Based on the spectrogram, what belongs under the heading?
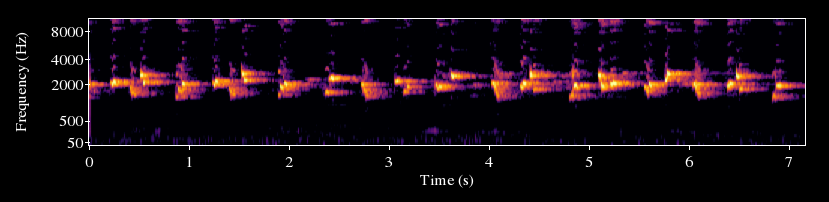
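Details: Indonesian sooty-headed bulbul, or trucuk, in a well-liked Trucukan rhythm used as masteran: lively chain of bright whistled syllables, alternating higher and lower downslurred notes, steady bouncing pace without pause.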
